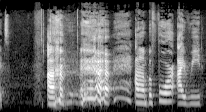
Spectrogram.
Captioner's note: audience laughs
